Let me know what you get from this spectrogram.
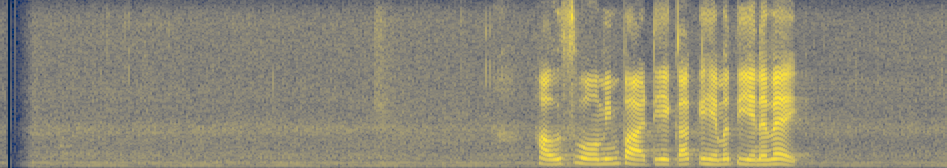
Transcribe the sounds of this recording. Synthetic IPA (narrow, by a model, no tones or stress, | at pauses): hausʋoːmimpaːʈiekakːeɦemət̪ijenəʋæj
